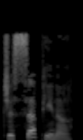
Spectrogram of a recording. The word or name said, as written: guiseppina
